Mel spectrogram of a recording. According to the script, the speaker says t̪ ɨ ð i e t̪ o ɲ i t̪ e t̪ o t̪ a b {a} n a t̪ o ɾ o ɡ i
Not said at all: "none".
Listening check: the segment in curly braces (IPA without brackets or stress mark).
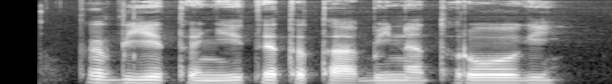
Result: i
